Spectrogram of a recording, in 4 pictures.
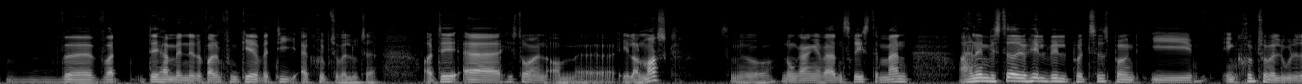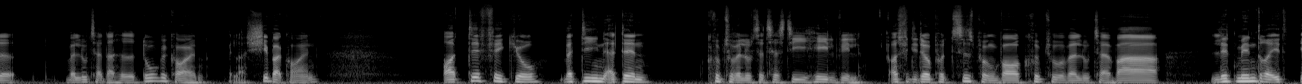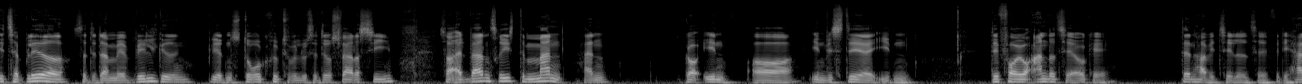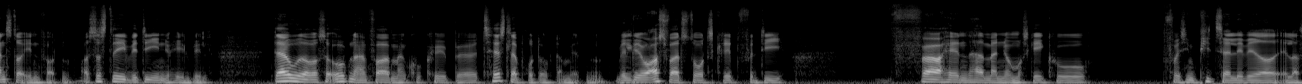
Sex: male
